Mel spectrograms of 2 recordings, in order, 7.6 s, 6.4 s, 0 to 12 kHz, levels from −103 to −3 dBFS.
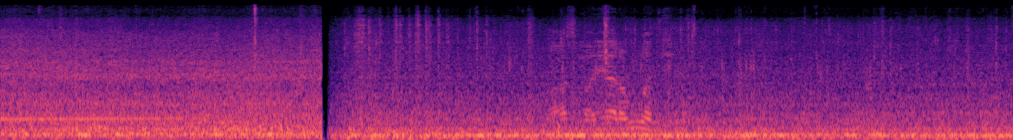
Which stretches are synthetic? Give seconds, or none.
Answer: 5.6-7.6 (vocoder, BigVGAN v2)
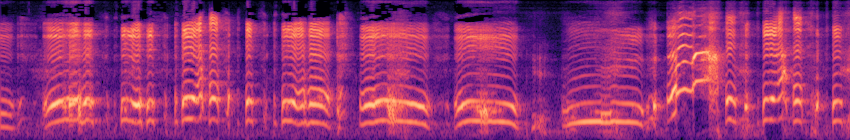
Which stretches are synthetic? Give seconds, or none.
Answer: 3.7-6.4 (autoencoder, DAC-VAE)

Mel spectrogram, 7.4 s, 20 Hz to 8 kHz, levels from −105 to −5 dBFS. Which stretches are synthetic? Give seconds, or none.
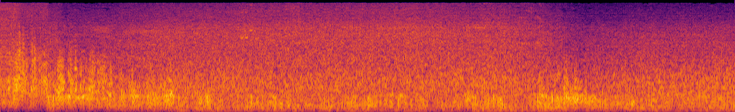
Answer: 0.0-1.2 (vocoder, Vocos); 2.7-7.4

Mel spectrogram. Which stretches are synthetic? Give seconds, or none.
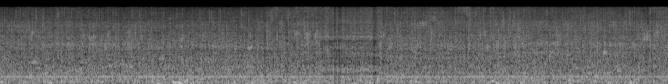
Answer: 3.2-3.8 (codec, SNAC)

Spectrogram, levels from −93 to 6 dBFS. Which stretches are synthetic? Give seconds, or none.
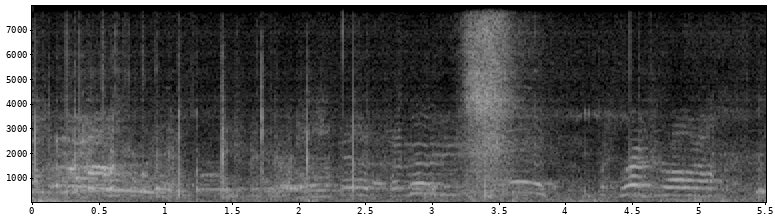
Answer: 0.0-5.5 (codec, SNAC)

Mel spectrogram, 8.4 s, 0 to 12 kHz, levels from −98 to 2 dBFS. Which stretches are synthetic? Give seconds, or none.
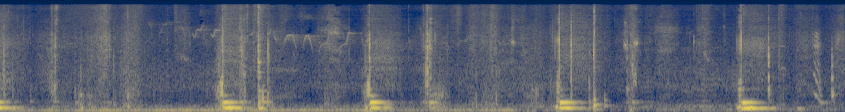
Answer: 2.9-4.7 (vocoder, BigVGAN v2); 5.8-8.0

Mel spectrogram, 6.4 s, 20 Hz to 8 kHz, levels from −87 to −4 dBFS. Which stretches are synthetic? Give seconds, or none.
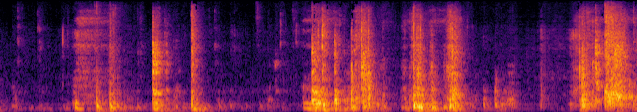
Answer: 5.1-5.9 (vocoder, BigVGAN v2)

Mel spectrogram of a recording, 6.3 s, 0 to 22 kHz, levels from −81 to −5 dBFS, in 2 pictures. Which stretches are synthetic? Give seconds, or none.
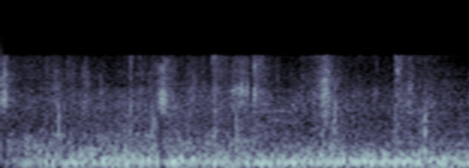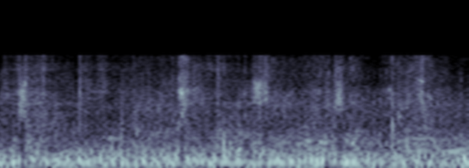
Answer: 2.9-4.0 (codec, SNAC); 4.4-4.9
